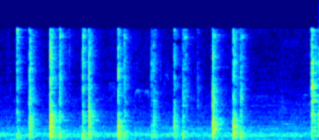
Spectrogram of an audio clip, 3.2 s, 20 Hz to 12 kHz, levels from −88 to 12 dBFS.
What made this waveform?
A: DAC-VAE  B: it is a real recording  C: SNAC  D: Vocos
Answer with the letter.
B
